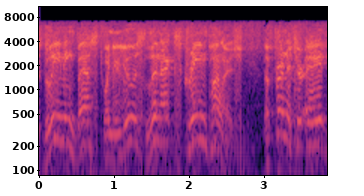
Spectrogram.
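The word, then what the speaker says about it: Linx: Your fine furniture, for example, always looks its gleaming best when you use Linux cream polish, the furniture aid that gives a handsome luster in half the time.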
